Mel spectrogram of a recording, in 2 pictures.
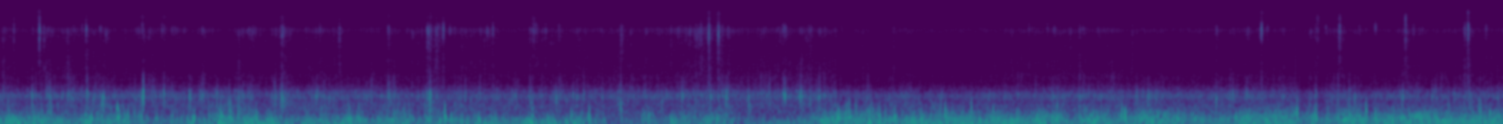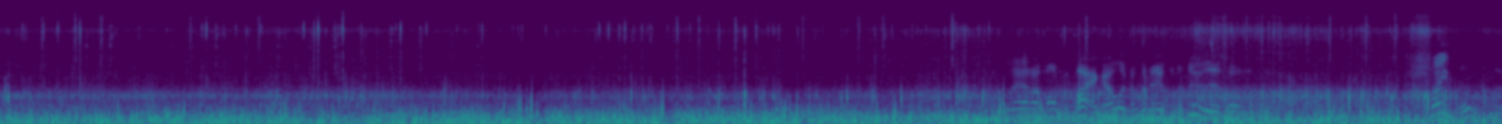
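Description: E-bike tyres crunching and rattling over a loose gravel road in a continuous, rough rumble.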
